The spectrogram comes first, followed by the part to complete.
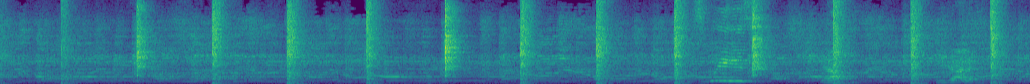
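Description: A song with singing plays, with a sharp click about every three quarters of a second as wooden drumsticks strike the floor on the beat at the bottom of each squat.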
